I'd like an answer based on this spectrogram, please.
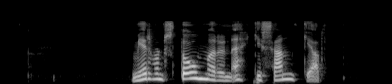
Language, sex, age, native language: Icelandic, female, 30-39, Icelandic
